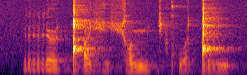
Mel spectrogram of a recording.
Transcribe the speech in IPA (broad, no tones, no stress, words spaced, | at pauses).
rø ǃʼɑçiçɔ mʲeckʷʼɑǃi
